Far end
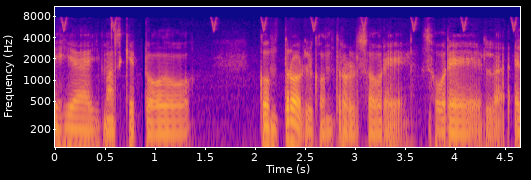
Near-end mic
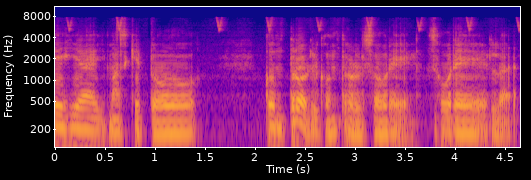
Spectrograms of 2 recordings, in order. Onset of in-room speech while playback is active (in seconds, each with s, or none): none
